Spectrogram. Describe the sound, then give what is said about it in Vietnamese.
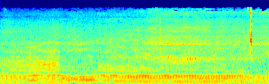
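A loud motorbike with a modified, oversized exhaust revs with a harsh, throaty exhaust tone, its pitch climbing and then sagging, droning on steadily amid traffic noise on the street beside a sidewalk café, with a brief sharp clack near the end. “nay là cái quán mình ngồi ở ngoài vỉa hè uống cà phê á thì ngồi vỉa hè nó mát nhưng mà có một cái là xe chạy qua chạy lại nó hơi ồn à nó lâu lâu có mấy thanh niên đổ bô à.”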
